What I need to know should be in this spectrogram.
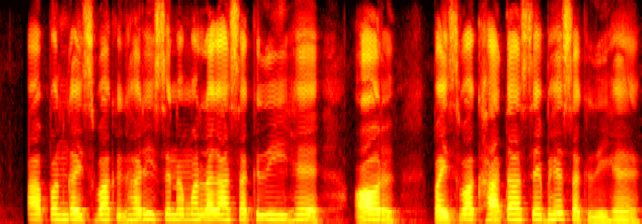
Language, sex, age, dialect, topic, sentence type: Magahi, male, 25-30, Central/Standard, banking, question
